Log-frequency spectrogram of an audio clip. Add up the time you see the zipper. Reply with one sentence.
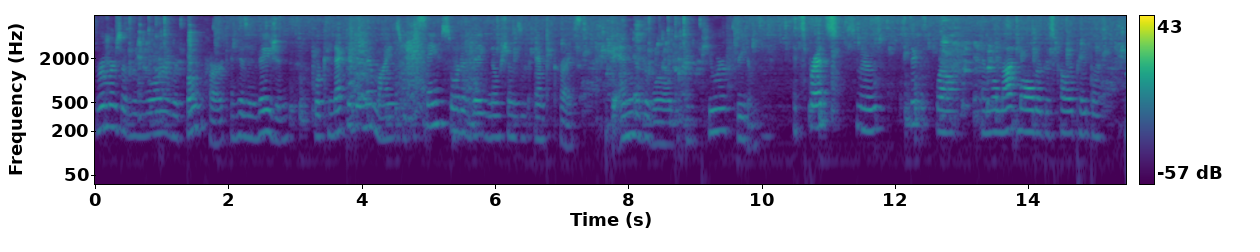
You can hear the zipper for 2 seconds altogether.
